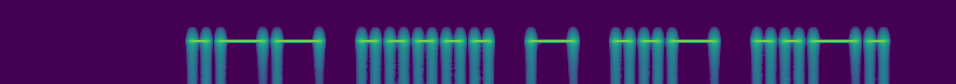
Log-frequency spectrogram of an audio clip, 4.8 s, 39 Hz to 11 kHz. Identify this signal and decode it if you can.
Morse code, heard as a keyed tone, about 17 wpm, 700 Hz. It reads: W5TUF
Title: Call Signs Repeated 3x - 17wpm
